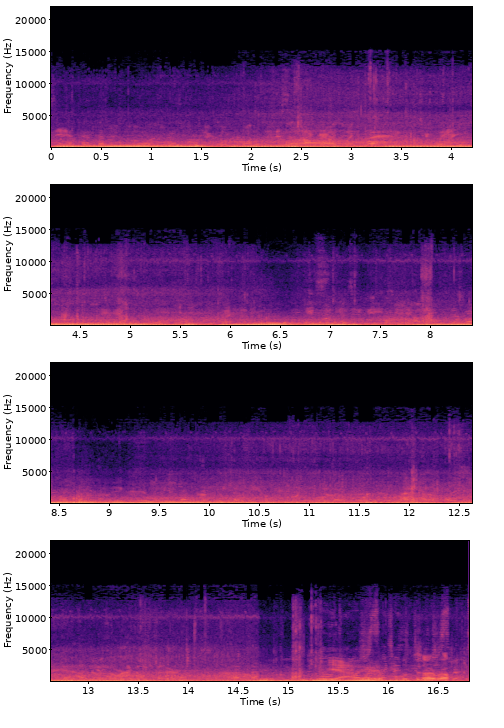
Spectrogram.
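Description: A car engine running, its low pitch rising and falling a few times.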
